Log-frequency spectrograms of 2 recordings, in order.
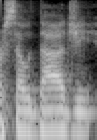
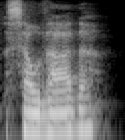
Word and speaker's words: saudade: Today we're talking about the word saudade or saudade. Saudade or saudade is one of the most famous words in the Portuguese language. In Portugal, it's pronounced saudade. In Brazil, it's pronounced saudade or saudade.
